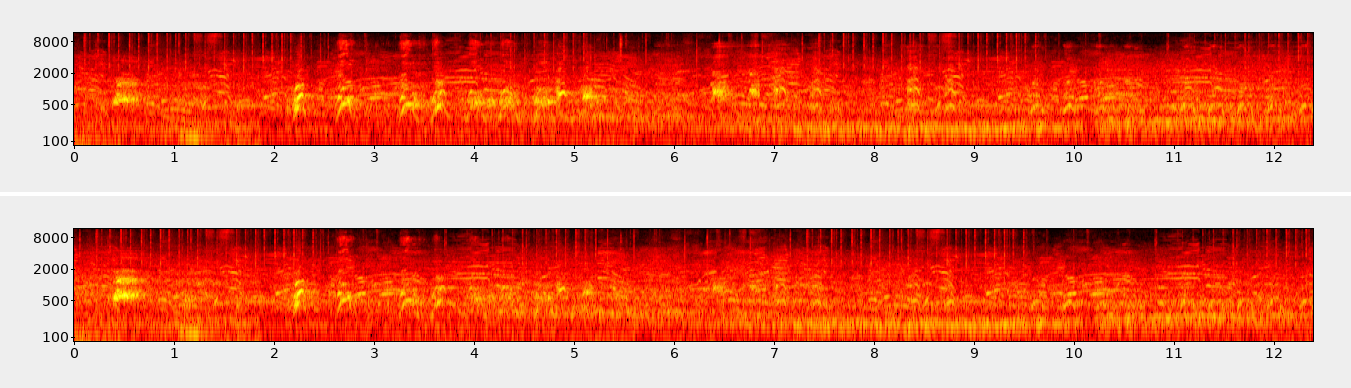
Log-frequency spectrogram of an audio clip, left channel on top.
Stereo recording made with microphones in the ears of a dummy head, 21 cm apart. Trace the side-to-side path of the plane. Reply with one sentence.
You can hear the plane go from the right side to the left.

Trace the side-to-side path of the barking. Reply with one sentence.
In this clip you hear the barking move from right to left.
